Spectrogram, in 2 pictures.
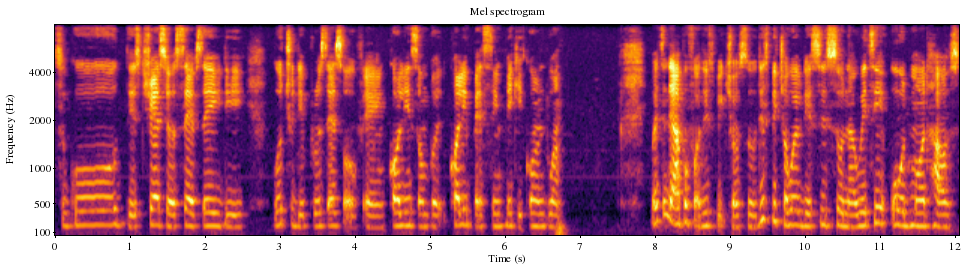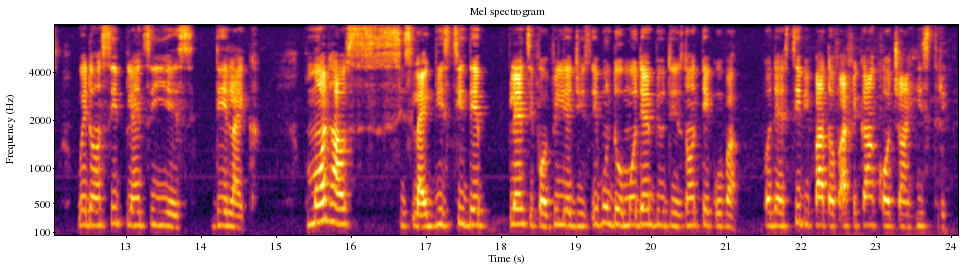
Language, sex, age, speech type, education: Nigerian Pidgin, female, 15-29, spontaneous, tertiary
